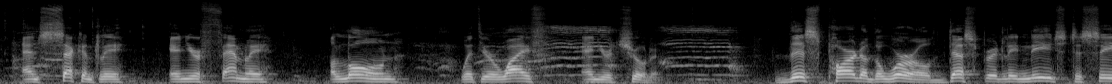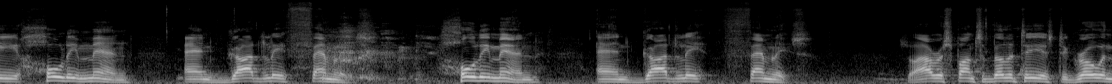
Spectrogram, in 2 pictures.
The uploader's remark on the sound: From the HeartCry Asia Conference 2023.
